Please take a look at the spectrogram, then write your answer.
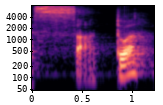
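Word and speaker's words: sattva: três satua não é satva é satua satua quanto mais antigo sânscrito mais o vá tem som de w tá a minha professora de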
